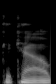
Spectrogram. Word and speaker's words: cacao: And I was going to call it cacao, but I didn't want to sound... – That's what it is properly pronounced as, I guess.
